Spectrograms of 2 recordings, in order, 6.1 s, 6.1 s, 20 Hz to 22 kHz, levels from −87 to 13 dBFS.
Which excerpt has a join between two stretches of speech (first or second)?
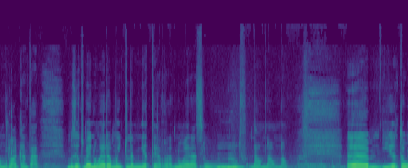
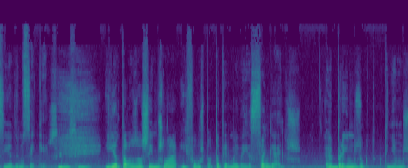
first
